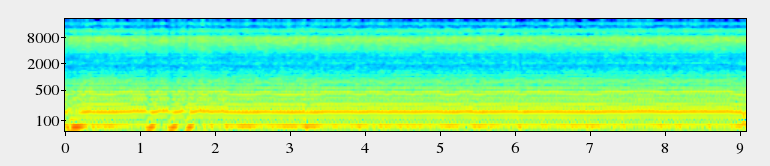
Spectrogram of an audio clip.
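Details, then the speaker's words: Tidy Mazda 323 with 13B bridgeport rotary that was running rough, after setting ignition timing with old igniters refitted: steady even idle with a smooth constant hum, no misses or knocks; sounds all right. "Sounds all right."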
